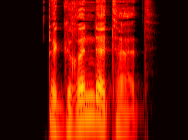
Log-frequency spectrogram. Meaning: inflection of begründen: 1. second-person plural preterite 2. second-person plural subjunctive II
- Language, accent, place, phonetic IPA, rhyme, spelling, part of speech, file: German, Germany, Berlin, [bəˈɡʁʏndətət], -ʏndətət, begründetet, verb, De-begründetet.ogg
